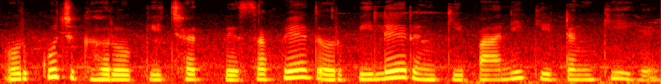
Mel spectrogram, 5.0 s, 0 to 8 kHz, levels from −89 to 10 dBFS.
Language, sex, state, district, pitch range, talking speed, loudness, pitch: Hindi, female, Gujarat, Valsad, 175-210 Hz, 180 wpm, -16 LUFS, 180 Hz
